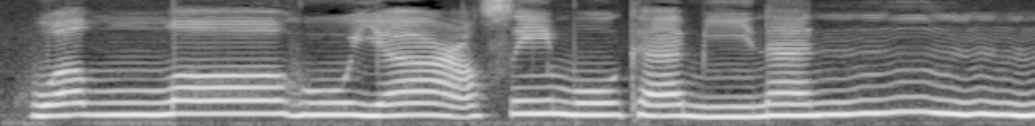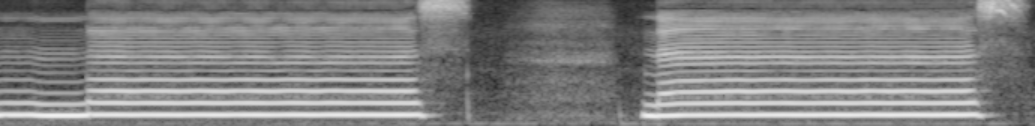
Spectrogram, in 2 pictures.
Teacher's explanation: Maka dibacanya panjang, boleh 2 harakat, boleh 4 harakat, atau 6 harakat. Yang penting konsisten. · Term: mad arid li sukun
